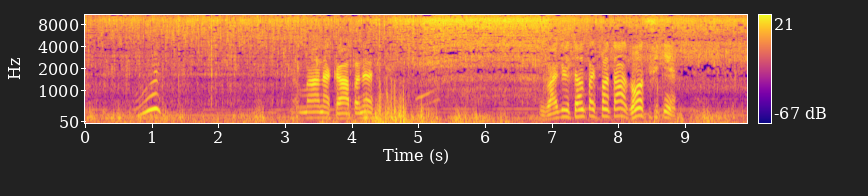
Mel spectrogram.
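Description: Oil sizzles steadily in a frying pan.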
